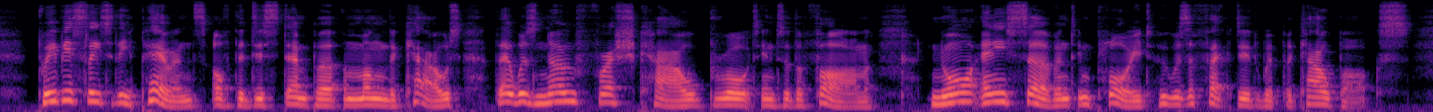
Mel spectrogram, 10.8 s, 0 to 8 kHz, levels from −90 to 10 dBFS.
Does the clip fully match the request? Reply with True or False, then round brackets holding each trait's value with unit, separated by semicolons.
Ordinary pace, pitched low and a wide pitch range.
True (165 wpm; 125 Hz; 6.2 semitones)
